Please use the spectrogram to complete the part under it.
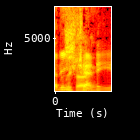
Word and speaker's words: Muschietti: Muschietti? Muschietti, yeah.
